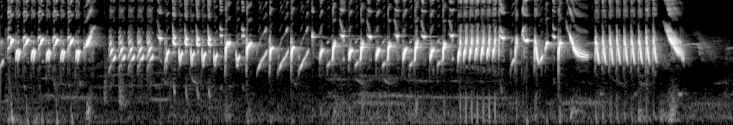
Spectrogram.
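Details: A European goldfinch delivers its tiwawati song: continuous rapid twittering with liquid chirps, then a fast rattling trill, more chirps, another trill and a final downslurred note, in a quiet background.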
